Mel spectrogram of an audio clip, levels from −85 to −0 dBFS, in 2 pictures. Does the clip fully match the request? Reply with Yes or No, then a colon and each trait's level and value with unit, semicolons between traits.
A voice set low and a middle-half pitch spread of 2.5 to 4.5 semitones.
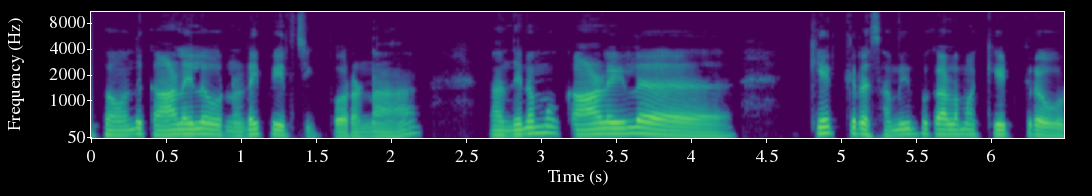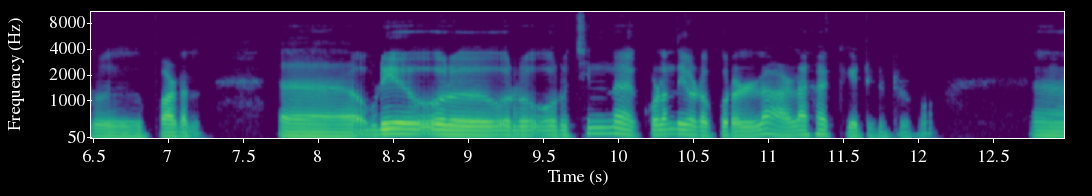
Yes: low, 125 Hz; average, 4.2 semitones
